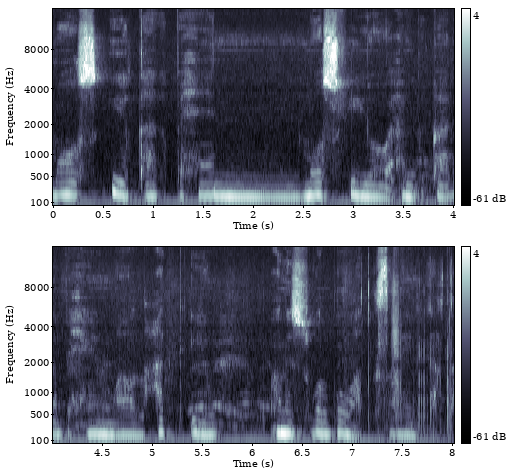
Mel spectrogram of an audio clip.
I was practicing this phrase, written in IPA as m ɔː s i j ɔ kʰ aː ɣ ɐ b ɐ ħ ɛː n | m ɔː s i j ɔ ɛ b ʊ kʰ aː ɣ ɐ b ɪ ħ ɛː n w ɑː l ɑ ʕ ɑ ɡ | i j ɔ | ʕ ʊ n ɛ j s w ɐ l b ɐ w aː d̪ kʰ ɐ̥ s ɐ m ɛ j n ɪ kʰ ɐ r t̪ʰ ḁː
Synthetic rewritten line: m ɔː s i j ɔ kʰ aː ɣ ɐ b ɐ ħ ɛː n | m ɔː s i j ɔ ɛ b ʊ kʰ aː ɣ ɐ b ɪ ħ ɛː n w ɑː l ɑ ʕ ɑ ɡ | i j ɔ | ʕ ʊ n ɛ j s w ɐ l b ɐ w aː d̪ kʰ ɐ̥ s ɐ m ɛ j n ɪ kʰ ɐ r t̪ʰ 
